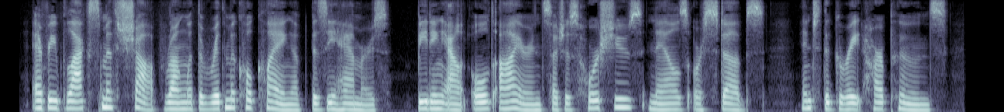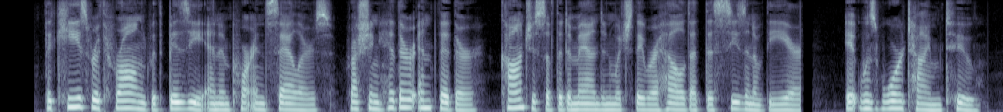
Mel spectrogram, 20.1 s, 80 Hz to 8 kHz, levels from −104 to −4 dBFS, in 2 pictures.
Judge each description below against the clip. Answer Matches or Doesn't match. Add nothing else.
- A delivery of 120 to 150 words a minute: Doesn't match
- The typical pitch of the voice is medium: Matches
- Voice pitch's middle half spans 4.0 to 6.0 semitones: Doesn't match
